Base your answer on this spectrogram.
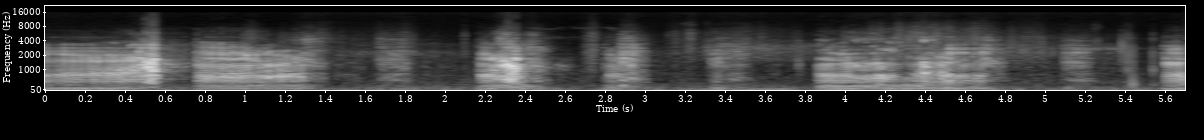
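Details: Playful dachshund biting and growling, uneven bursts of gravelly, harmonic growl broken by short snarling peaks and pauses.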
